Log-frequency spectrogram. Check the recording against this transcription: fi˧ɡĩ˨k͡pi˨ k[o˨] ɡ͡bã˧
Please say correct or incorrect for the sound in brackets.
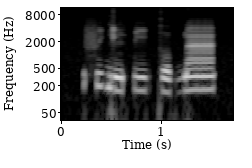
correct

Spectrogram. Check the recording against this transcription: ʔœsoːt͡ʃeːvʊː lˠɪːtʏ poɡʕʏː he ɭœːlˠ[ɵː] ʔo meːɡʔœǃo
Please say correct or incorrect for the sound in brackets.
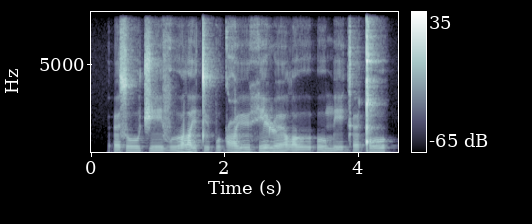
incorrect: ʊː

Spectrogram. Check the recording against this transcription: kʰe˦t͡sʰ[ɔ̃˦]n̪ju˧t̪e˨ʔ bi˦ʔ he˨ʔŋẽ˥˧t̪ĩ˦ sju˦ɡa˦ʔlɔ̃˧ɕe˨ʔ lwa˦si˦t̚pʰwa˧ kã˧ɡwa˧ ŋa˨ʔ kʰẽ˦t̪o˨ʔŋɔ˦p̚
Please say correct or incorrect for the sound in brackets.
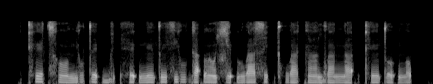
incorrect: ɔ̃˨˩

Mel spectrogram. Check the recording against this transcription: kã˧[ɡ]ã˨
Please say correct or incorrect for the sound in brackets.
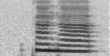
correct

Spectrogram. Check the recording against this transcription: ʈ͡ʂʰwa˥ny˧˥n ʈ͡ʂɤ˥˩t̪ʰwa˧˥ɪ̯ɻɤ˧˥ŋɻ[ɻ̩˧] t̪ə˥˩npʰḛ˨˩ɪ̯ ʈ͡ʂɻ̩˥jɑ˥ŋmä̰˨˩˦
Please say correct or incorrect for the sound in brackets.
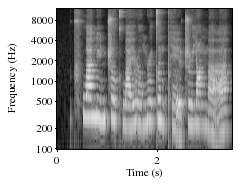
correct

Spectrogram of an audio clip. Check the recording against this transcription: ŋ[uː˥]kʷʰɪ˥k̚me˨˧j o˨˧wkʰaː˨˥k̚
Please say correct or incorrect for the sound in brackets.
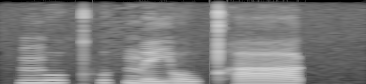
correct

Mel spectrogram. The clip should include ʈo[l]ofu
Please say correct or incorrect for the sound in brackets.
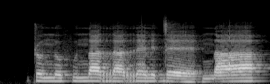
incorrect: n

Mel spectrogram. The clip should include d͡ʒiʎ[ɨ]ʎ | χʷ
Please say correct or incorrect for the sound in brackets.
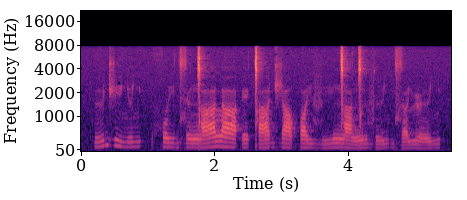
correct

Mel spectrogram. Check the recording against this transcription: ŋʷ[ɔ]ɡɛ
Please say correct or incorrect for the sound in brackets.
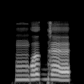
incorrect: ə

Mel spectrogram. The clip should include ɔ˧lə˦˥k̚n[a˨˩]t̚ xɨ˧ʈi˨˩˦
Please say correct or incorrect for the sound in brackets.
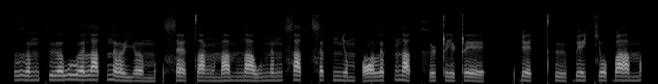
correct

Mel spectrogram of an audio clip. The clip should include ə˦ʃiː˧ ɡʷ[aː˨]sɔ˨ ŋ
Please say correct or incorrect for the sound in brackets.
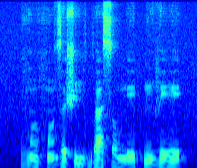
incorrect: aː˧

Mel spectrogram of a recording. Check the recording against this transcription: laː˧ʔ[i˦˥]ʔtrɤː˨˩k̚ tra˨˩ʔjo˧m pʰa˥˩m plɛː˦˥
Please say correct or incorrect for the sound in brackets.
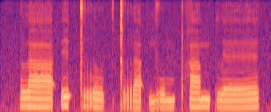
incorrect: e˦˥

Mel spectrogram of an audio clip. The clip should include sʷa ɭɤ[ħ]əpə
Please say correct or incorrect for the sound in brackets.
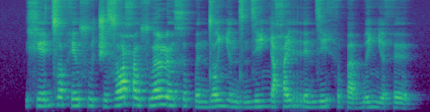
incorrect: x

